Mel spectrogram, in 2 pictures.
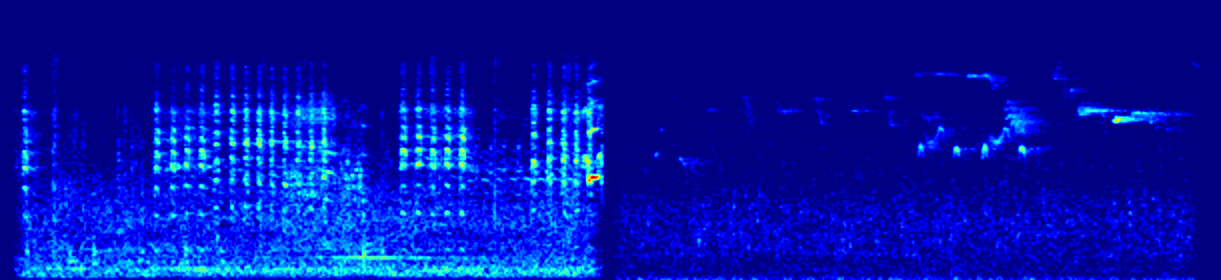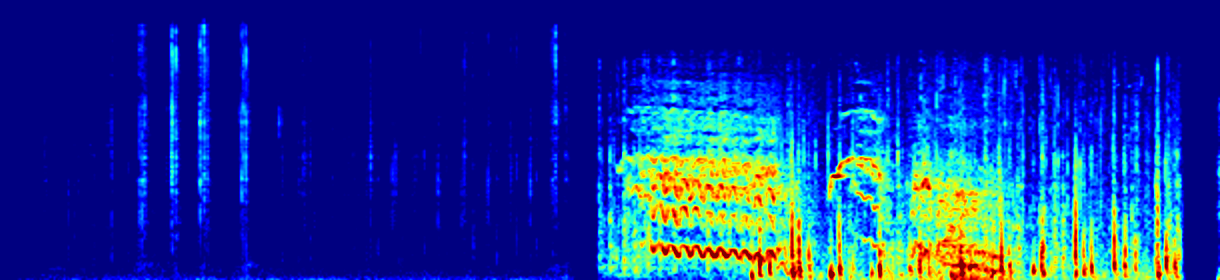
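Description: A run of separate animal-sound clips. A parrot calls in quick repeated squawks. Then comes a quieter stretch with faint high chirps, then a series of sharp clicks from a rat. Last and loudest, a horse whinnies.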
